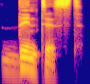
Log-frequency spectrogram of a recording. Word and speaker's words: dentist: Tipo, esse T mudo no final de dentist, ele é importante.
